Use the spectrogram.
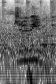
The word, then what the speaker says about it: Zhiyun: Zhiyun. Zhiyun? Yes. Zhiyun. Sorry guys, I've been pronouncing it wrong all this time.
